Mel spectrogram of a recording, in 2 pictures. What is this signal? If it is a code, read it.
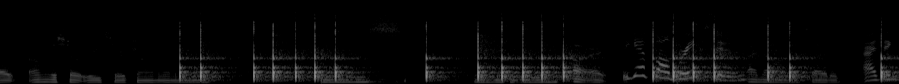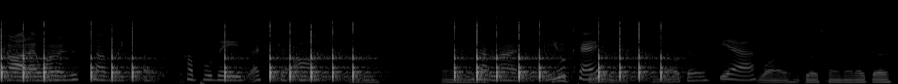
Tap code, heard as knocks on wood, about 5 knocks a second, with room echo and speech in English. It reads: JERSEY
